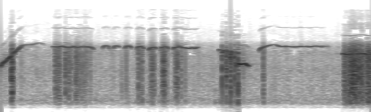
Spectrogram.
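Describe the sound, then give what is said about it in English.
A wren, a small bird, whistles a high, bright song in the early morning: rising sweeps that hold a clear steady tone, broken by quick buzzy trills and chattering bursts, loud with no talking. “The wren is a small bird that whistles early in the morning like this.”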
